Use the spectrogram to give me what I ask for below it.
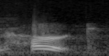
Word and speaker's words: Hart: that one careful Garrison hurt hurt yeah he University of Georgia uh product yeah he came out of University of Georgia h e a r t is pronounced hurt yeah okay um and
